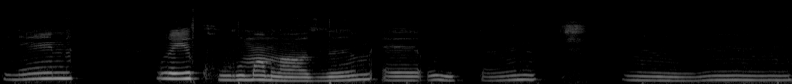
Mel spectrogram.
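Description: A woman giving excitable let's-play commentary to her viewers, muttering and whispering asides to herself as she plays. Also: medium pitch, drawn-out words, long pauses, slight background noise. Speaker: gaming channel host.

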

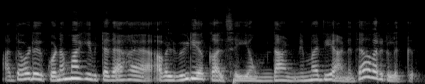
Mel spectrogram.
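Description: A woman narrating a romance audio novel in a steady storytelling voice, husky. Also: medium pitch, fairly quick.

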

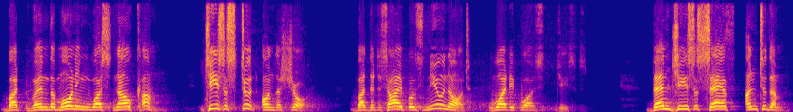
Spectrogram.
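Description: A man reading scripture aloud at a pulpit microphone, slowly and reverently. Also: sits high, fairly bright tone. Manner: slow, deliberate, reverent reading. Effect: speaking at a pulpit microphone. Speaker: scripture reader.

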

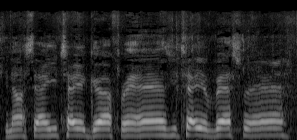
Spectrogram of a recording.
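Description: This vlogger's voice sits high, with a warm tone but flat, brisk delivery. Walking his dogs along a street, he offers colloquial, slang-filled advice into a handheld phone, repeating points and acting out quotes amid noisy outdoor sound.

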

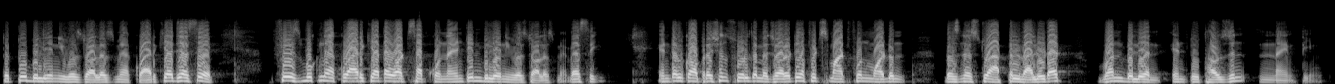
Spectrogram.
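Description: A young man with an Indian accent teaching a business lecture, reading facts slowly in English, then explaining fast in Hindi with questions to the students. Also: mid-range voice, darkish tone, dry recording, rough recording.

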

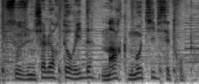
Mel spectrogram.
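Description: A man narrates a documentary from a script, measured and even, at a middle pitch. His delivery stays steady throughout. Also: over loud music.

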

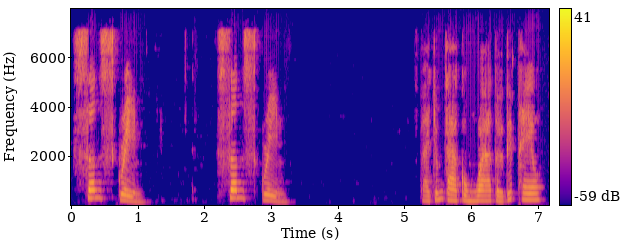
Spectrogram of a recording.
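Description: A woman teacher leads a children's online English lesson, patiently repeating each word twice and coaxing her pupils along. Her voice sits fairly high and unhurried, on a dull lo-fi recording. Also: animated, mellow. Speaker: primary school English teacher. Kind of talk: online lesson, explaining and drilling words.

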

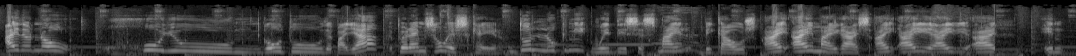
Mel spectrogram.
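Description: A young woman talks through a horror game in a fairly high voice. She jokes, swears freely and yelps when startled. Faint game music plays underneath. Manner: swearing, jokey, exclaims loudly in fright. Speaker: gaming streamer. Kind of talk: casual horror game commentary.

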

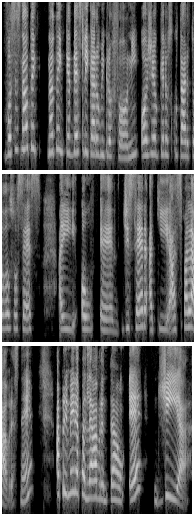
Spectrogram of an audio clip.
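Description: Brief: woman language teacher, high voice, encouraging, dry close mic. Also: moderate pace, a bit bright, no room sound. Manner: encouraging, drills pronunciation with students. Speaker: Portuguese teacher. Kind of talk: online language class.

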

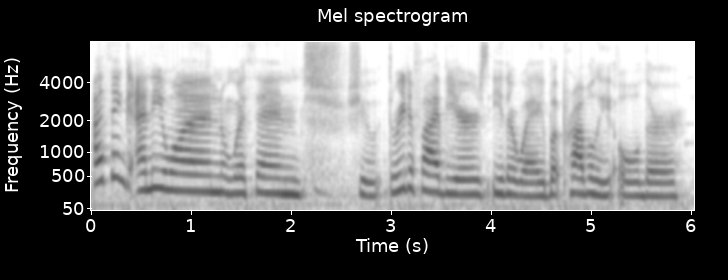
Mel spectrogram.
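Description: A woman's voice: fairly high pitch, unhurried. A woman answering interview questions in casual chat, laughing and hedging informally. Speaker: interview guest.

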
